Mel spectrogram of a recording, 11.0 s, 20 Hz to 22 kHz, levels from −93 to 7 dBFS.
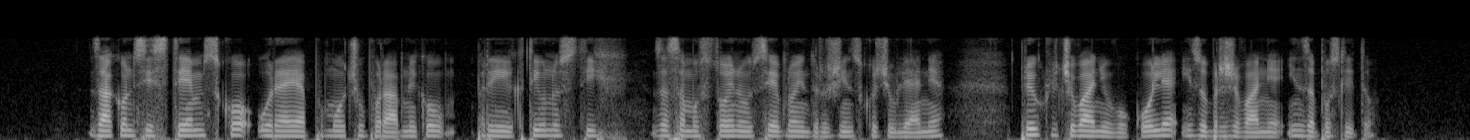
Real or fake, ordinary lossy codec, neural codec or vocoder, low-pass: real; Opus, 64 kbps; none; 7.2 kHz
